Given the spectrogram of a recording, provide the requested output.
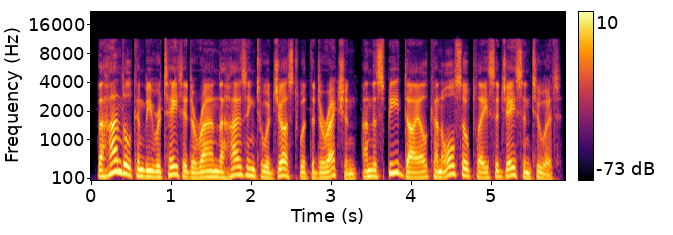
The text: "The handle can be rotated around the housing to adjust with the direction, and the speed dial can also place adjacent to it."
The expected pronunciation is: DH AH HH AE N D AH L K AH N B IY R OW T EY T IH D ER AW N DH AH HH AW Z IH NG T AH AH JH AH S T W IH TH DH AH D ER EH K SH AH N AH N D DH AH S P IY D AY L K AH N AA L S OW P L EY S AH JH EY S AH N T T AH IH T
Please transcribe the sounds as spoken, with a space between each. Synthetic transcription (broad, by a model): DH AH HH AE N D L K AH N B IY R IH T EY T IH D ER AW N DH AH HH AW Z IH NG T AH AH JH AH S T W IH DH AH D ER EH K SH AH N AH N DH AH S P IY D AY L K AH N AA L S OW P L EY S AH JH EY S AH N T T AH IH T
